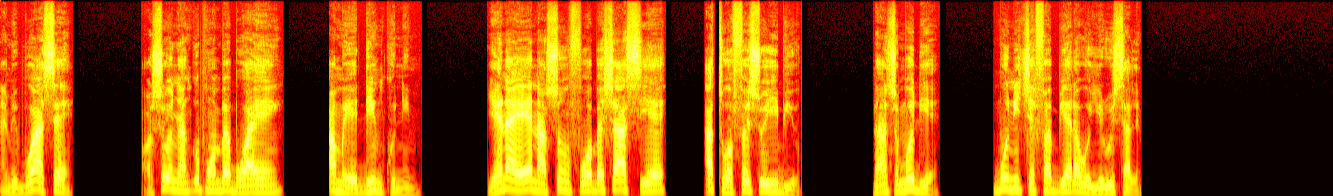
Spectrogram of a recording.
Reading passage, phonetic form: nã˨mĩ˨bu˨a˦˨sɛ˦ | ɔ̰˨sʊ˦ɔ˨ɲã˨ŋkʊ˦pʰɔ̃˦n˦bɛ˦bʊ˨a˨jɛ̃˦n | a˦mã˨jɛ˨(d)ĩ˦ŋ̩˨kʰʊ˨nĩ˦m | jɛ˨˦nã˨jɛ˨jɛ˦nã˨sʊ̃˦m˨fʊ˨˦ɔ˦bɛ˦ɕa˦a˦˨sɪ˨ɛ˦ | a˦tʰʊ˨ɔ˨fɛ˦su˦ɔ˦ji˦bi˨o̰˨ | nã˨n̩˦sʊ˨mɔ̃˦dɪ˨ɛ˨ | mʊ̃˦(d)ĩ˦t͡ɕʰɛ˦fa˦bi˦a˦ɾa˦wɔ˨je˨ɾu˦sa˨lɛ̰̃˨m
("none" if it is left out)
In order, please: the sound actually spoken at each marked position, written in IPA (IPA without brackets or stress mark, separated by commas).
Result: d, n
